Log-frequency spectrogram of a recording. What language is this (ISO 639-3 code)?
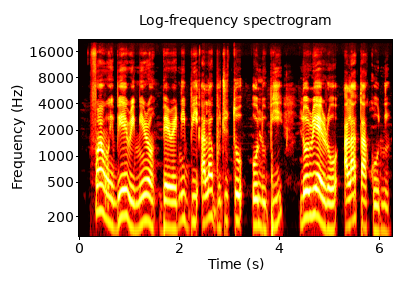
yor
